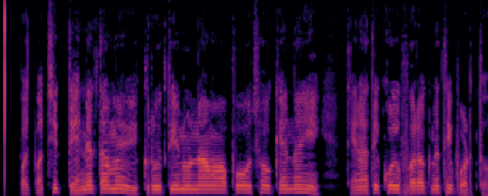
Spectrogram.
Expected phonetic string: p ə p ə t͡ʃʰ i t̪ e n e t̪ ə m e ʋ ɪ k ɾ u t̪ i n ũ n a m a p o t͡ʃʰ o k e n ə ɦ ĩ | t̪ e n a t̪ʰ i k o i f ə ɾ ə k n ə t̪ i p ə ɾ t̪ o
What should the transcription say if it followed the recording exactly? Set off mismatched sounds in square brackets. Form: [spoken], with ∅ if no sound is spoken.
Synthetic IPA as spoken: p ə p ə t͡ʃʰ i t̪ e n e t̪ ə m e ʋ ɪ k ɾ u t̪ i n ũ n a m a p o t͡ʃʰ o k e n ə ɦ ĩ | t̪ e n a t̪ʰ i k o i f ə ɾ ə k n ə [t̪ʰ] i p ə [ɽ] t̪ o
